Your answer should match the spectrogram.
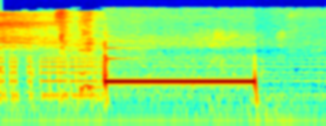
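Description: A telephone ringback tone sounds while a call is placed: one loud, steady, pure pitched tone lasting about a second, cutting in abruptly and stopping just as sharply, with faint background sound before and after.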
